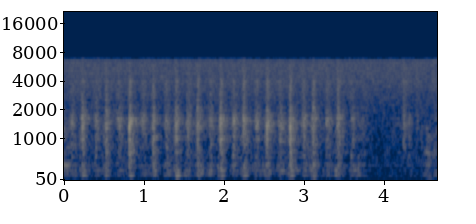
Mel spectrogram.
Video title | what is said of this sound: Apple Pie & Banana Bread | I can hear that stuff going back and forth, hitting the outside walls of the bowl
